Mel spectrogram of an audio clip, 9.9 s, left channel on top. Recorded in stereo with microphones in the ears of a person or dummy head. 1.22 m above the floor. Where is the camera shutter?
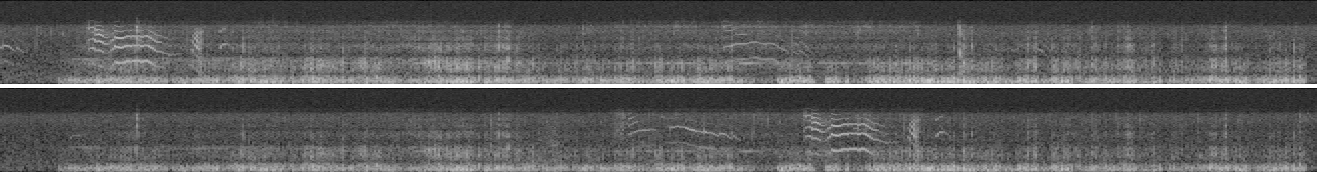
No camera shutter in this recording.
